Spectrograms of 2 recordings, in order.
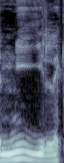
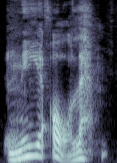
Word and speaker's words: Neale: Och, och det, det, ska tydligen varit, vara riktigt bra gjort för att regissören till de här klippen är Mark Nail eh, med reservation för att jag uttalar det fel. Eller Neil kanske. Neil låter mer. Ja, Neale. Ja.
